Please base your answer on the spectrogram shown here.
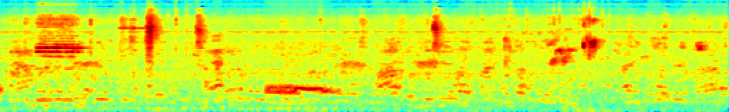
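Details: A pet Diamond dove in a pigeon house gives a single soft, hollow coo, low and drawn out. High chirps from other small birds and background voices are also heard.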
